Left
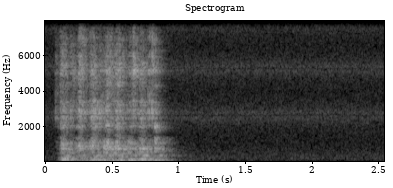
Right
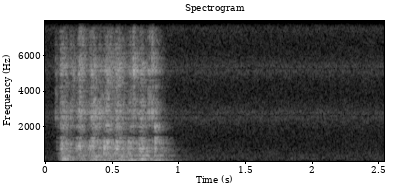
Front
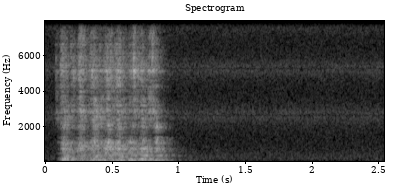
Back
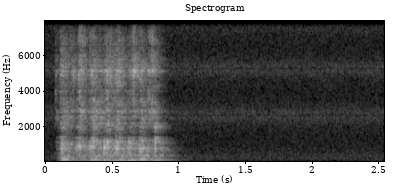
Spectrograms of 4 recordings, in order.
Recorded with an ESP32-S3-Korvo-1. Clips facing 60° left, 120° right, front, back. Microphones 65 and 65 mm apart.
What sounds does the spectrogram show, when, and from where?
0.1 s a rattle: 155° left, 3 m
